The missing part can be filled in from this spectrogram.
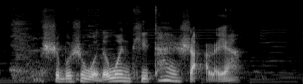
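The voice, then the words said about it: Soft whispered voice. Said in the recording (Chinese): “小声”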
